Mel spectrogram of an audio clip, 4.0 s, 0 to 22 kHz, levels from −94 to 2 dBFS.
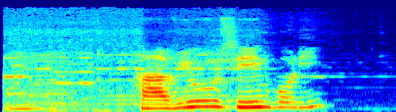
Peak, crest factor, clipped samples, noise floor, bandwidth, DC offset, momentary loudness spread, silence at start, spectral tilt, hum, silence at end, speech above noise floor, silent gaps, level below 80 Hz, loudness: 0 dBFS; 16 dB; under 0.1%; -59 dBFS; 16 kHz; under 0.1%; 19 LU; 0 s; -7.5 dB/octave; none; 0.75 s; 46 dB; none; -44 dBFS; -15 LUFS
